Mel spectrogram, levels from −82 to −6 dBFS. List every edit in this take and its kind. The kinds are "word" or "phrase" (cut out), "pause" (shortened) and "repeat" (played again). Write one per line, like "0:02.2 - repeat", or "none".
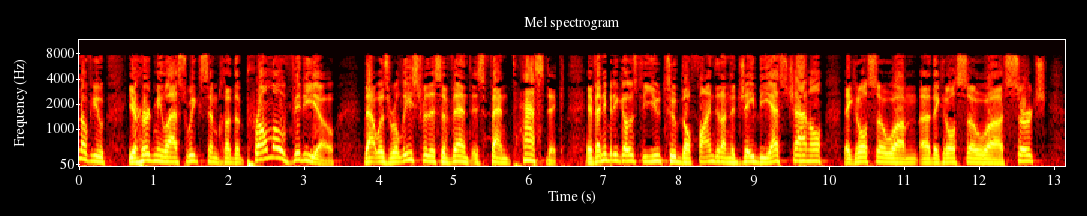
none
